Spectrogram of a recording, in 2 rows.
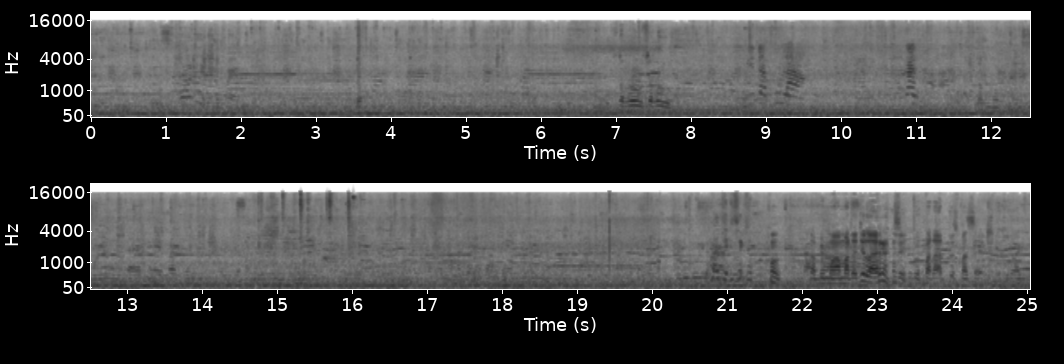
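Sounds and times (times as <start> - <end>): faint passenger voices: 0.0 - 25.0
low engine drone: 0.0 - 25.0.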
